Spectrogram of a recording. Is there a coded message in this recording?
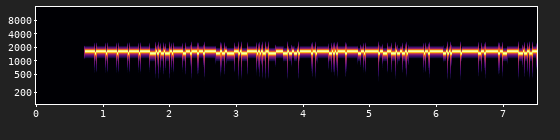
Yes: RTTY (45.45 baud, 170 Hz shift) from 0.7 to 7.5 s, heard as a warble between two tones, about 1550 Hz centre. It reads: CQ TEST G4PA G4PA …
